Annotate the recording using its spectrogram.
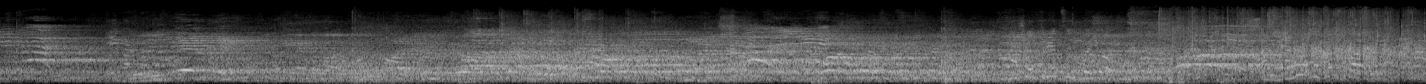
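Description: Several voices shouting and calling out over one another in a large echoing hall, with occasional dull thuds of kicks and feet on the mats during a taekwondo sparring bout.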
